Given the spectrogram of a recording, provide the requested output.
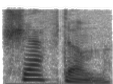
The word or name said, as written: chefdom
